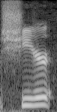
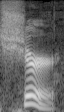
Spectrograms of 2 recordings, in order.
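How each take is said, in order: First: The ending sounds like 'sheer'. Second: The ending sounds like 'sure'. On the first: The speaker calls it wrong. "it's not sheer" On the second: The speaker calls it right. "it be sure"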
